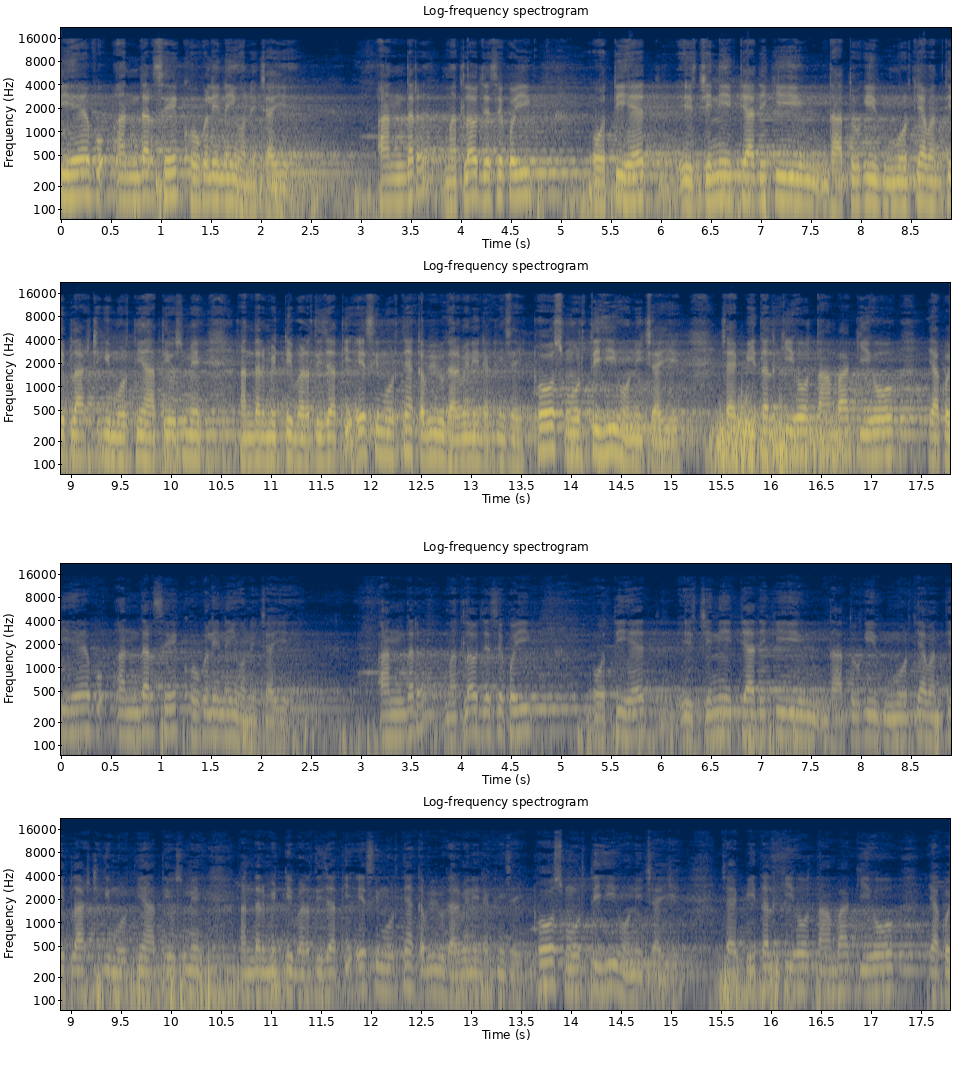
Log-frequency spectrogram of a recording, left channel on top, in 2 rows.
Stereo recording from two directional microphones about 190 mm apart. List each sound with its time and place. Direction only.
0.0 s a man's voice: 45° left (ahead or behind)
